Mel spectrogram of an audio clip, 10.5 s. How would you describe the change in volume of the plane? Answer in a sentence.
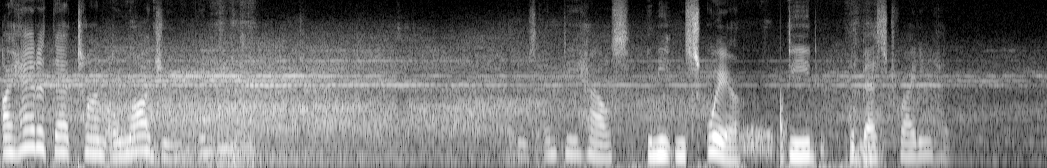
The loudness of the plane goes down.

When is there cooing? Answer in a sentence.
You can hear the cooing from 1.0 to 2.6 s and from 7.3 to 8.9 s.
